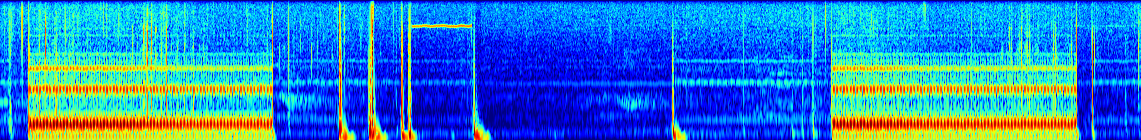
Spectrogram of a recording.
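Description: Two long, buzzy telephone ring bursts of normal length separated by a pause, with a quick cluster of short beeps and clicks in between as the automatic number identification repeats after about three seconds of ring. No one speaks.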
